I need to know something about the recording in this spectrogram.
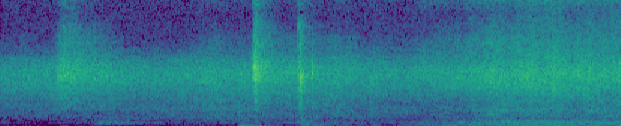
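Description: Quiet inside a lift cabin: two light clicks about a second and a half in, then a low steady hum that grows toward the end as the automatic doors begin to close.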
